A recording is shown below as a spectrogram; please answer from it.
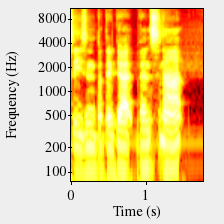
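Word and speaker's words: Sinnott: play again next season, but they've got Ben Sonat. Yeah. Right. Senote or how you say his name? Sonat.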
